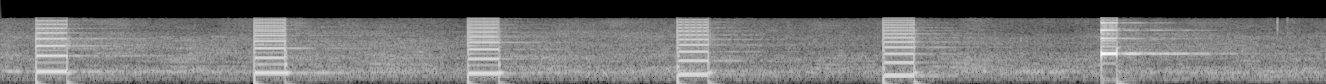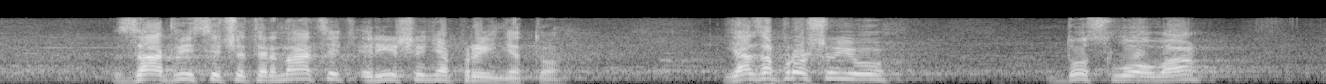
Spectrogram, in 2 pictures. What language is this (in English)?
Ukrainian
